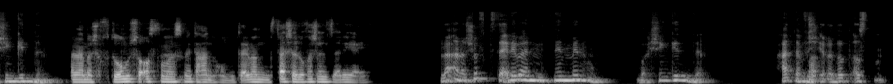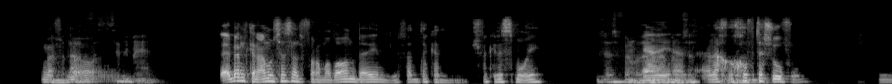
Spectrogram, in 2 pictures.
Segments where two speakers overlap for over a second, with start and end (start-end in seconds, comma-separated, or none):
15.4-16.6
